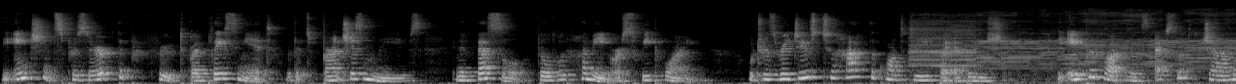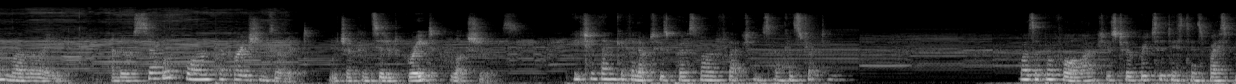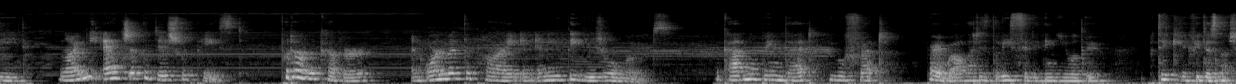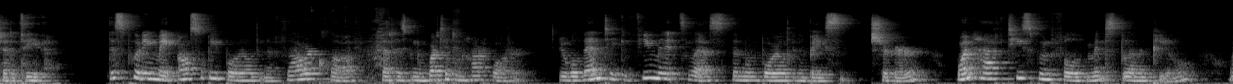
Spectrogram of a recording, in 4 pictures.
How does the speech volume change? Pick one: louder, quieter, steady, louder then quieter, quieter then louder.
steady.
